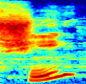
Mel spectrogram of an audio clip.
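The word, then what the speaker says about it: sidhe: this is very personal it's pronounced she s i d h e it's pronounced she I'm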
